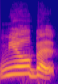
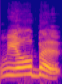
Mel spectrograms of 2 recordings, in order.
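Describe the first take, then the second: No difference in how they are said.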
